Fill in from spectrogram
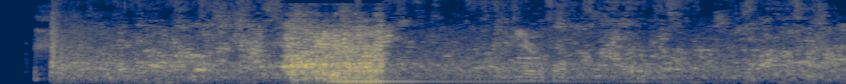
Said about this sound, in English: If you're just listening, that is a crowd of people, literally. Not up to fire code. How many people are in that hallway waiting for beer?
